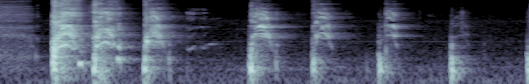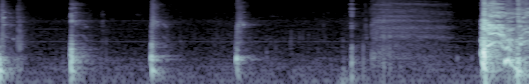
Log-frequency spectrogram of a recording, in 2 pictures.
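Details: A run of about fourteen short, sharp coughs fading in strength, with a nose blow near the end, recorded with a high-fidelity microphone; cough.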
